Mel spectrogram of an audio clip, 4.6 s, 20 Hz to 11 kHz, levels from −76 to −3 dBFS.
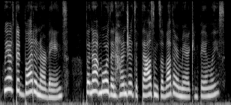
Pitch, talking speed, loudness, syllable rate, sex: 260 Hz, 235 wpm, -16 LUFS, 6.3 syllables/s, female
